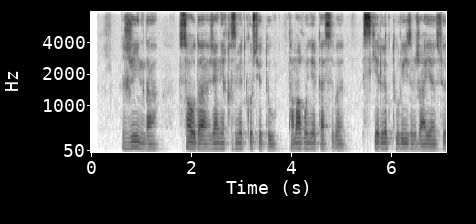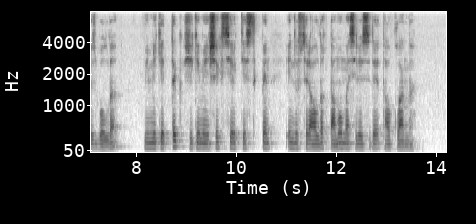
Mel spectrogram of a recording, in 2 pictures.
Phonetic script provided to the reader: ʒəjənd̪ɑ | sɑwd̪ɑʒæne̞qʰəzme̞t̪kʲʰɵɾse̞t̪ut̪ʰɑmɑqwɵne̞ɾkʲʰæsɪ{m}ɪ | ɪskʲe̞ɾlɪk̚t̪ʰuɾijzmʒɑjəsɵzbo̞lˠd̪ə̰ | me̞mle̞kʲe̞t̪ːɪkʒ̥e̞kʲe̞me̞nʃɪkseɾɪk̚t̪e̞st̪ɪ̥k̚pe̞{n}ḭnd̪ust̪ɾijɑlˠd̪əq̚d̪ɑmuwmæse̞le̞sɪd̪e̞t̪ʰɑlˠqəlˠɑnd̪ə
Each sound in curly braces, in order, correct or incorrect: incorrect: b, correct

